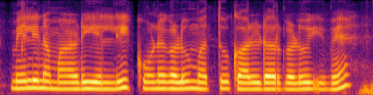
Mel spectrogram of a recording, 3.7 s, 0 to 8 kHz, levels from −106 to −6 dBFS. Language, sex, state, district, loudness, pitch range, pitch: Kannada, female, Karnataka, Bangalore, -15 LUFS, 200-225 Hz, 210 Hz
